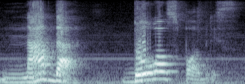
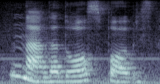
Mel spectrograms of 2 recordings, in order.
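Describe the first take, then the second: First: Low loud "Nada", pause, slow "Dou aos pobres"; split answer and declaration. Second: Slow "Nada dou aos pobres", unbroken and falling; one-phrase statement. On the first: Teacher favouring the poor, "Nada" as separate answer. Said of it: "como que vai ficar pros pobres". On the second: Teacher excluding the poor, "Nada dou" as one statement. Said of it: "Como que eu vou deixar, então, pro alfaiate". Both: Shown as a demonstration.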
